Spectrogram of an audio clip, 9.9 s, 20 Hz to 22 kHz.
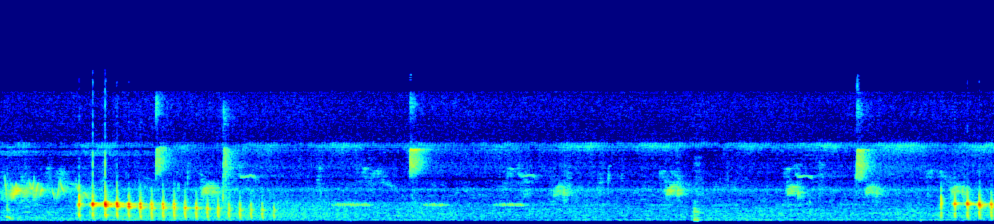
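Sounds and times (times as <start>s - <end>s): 
faint bird chirps: 0.0s - 7.1s, 7.8s - 9.9s
yellow-billed cuckoo giving a wooden series of clucking notes in Arizona: 0.8s - 2.8s, 9.4s - 9.9s.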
